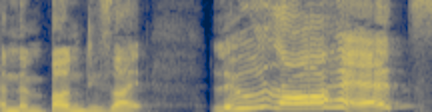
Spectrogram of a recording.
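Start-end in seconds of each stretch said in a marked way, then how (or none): 1.1-2.2 put-on Yorkshire accent pitched right up high. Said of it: "That Yorkshire accent".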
